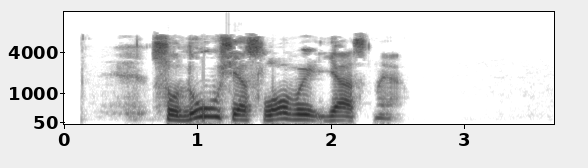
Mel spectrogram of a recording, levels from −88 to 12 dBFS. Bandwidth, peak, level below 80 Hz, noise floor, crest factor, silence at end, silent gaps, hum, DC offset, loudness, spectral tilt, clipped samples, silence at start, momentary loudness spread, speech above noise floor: 8 kHz; 0 dBFS; -56 dBFS; -82 dBFS; 14 dB; 1.2 s; none; none; under 0.1%; -11 LUFS; -3.5 dB/octave; under 0.1%; 0.45 s; 10 LU; 71 dB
